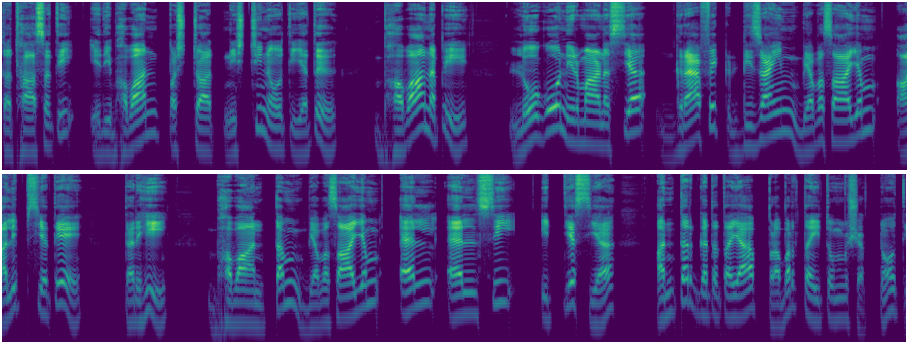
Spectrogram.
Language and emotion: Sanskrit, neutral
